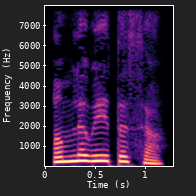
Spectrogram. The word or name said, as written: ಆಮ್ಲವೇತಸ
